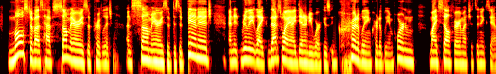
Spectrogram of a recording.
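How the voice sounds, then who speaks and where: On a very clean recording with a silent background, a woman talks at a very fast pace in a bright, sharp tone, fairly low in pitch with ordinary pitch variation. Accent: Californian. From California, US. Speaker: DEI expert. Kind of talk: casual interview conversation.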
